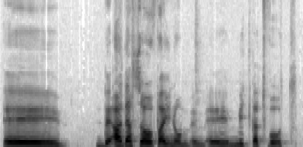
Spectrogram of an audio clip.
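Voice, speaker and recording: A woman in her eighties sharing personal memories in a reminiscing style, often halting to search for words. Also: lowish voice, expressive, clean tone. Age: 80s. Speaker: Holocaust survivor giving testimony.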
